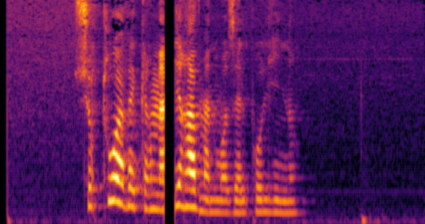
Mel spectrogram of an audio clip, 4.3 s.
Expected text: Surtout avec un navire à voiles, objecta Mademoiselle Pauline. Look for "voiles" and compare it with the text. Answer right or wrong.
wrong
